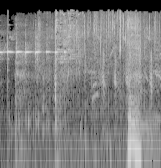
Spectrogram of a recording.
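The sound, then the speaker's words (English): A glass jar with a stuck lid is knocked sharply against a tree several times in quick rhythm to loosen it, then shatters with a bright crash and scattered tinkling shards, followed by a short vocal outburst. “Just tap it against the tree. That'll loosen it.”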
